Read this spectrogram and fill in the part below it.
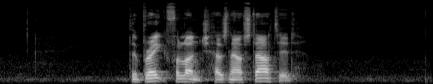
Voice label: Lunch break start male voice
